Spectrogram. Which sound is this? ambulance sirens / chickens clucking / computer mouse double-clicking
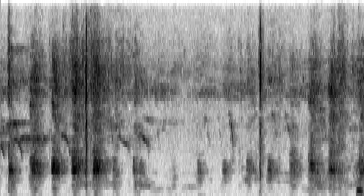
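chickens clucking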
